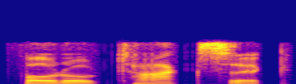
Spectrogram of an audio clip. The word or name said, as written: phototoxic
